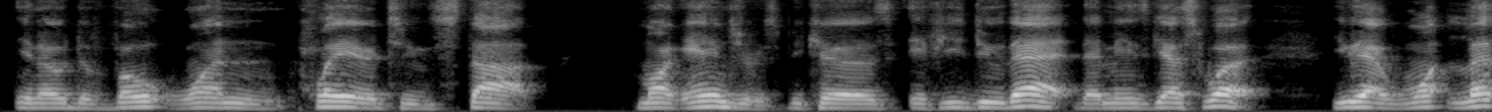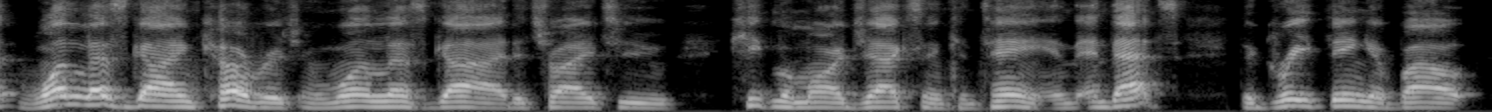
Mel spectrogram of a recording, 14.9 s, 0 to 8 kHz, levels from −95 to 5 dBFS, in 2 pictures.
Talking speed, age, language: 175 wpm, 20-39, English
